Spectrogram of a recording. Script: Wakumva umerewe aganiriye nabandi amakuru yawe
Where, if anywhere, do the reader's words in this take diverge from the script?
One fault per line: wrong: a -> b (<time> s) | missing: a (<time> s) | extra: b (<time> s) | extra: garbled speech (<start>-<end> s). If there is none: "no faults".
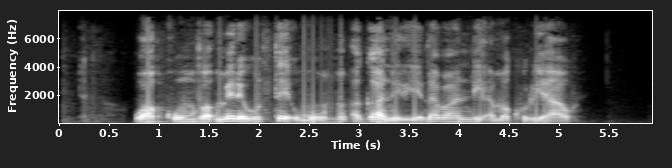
extra: ute umuntu (2.0 s)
